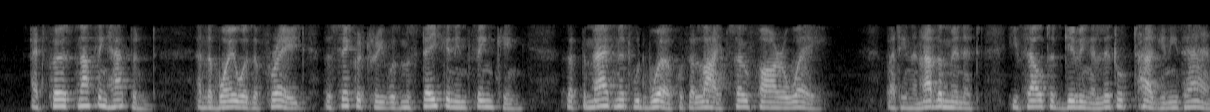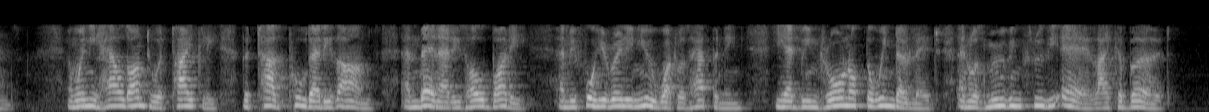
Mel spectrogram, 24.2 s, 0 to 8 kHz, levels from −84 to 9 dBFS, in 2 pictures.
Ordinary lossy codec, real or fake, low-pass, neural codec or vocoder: AAC, 16 kbps; real; 7.2 kHz; none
